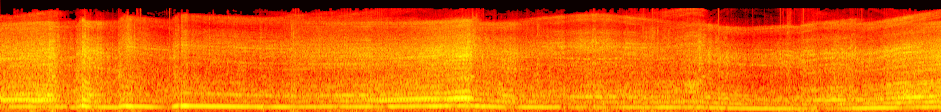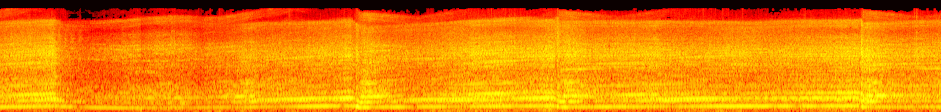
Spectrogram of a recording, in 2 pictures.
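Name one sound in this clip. Gear changes cut the engine note with sharp clicks.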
